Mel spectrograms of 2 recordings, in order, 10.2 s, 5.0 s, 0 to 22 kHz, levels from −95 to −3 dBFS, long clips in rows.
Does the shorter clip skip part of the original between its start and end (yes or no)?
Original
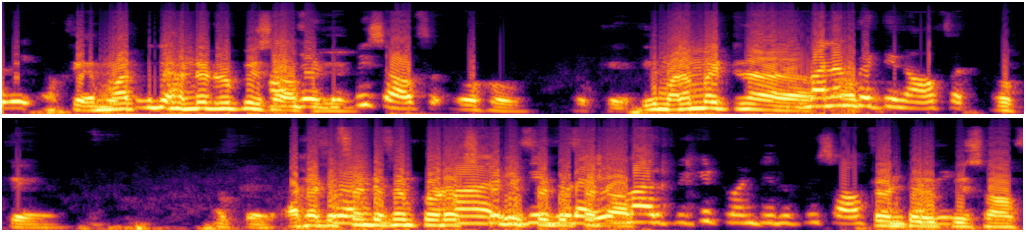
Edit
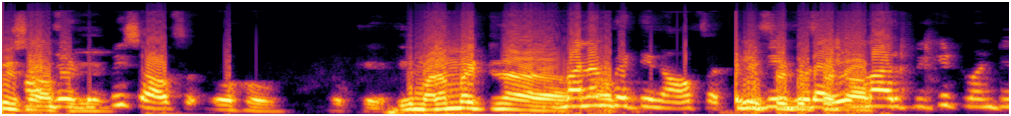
yes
